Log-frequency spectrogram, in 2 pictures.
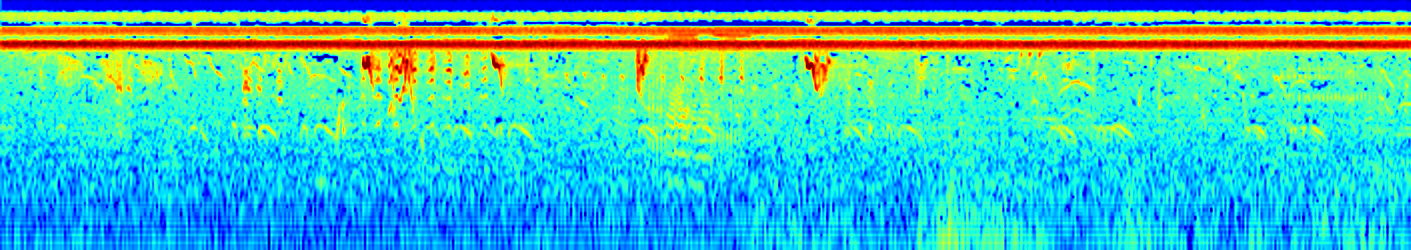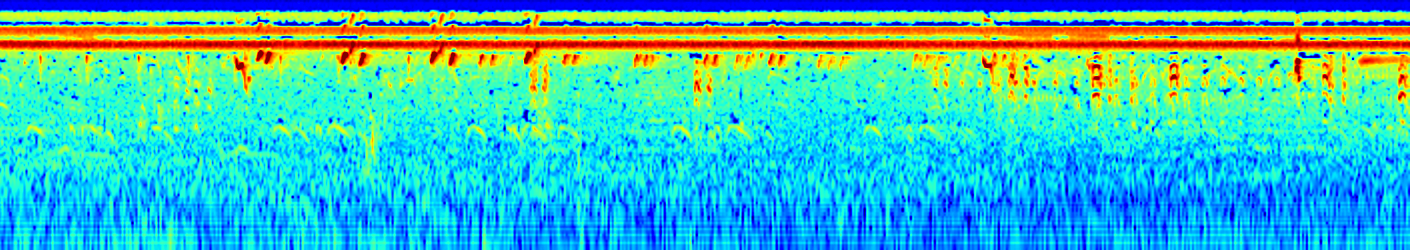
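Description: Wild birds chirping and calling in short, sharp notes, few at first and much busier in the second half, over a steady high-pitched hiss.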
